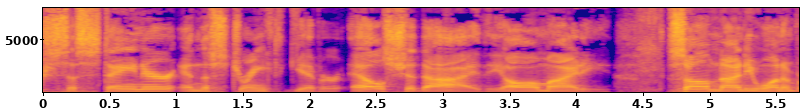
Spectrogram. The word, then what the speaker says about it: El Shaddai: Now, the word Almighty in Hebrew is pronounced El Shaddai, El Shaddai.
